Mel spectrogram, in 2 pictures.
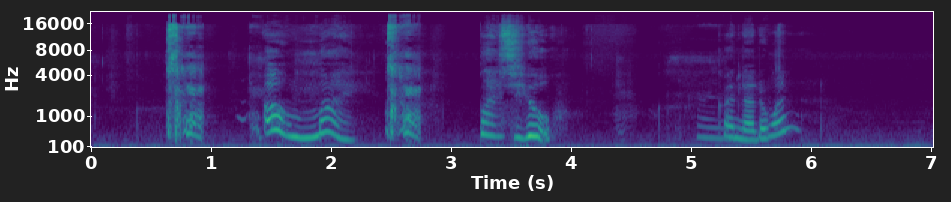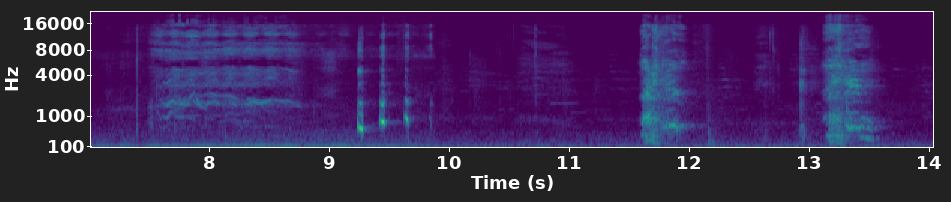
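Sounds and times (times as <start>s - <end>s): baby sneezing: 0.6s - 1.0s, 2.4s - 2.9s, 11.6s - 12.1s, 12.9s - 13.6s.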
